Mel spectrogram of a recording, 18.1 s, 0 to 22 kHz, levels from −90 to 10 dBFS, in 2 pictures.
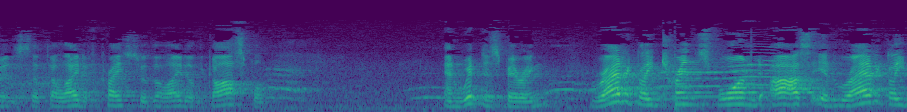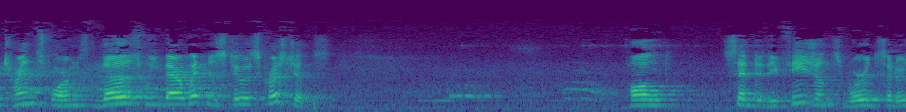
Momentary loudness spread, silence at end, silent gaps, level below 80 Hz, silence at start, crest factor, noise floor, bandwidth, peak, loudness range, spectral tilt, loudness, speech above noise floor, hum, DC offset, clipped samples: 21 LU; 0 s; none; -62 dBFS; 0 s; 24 dB; -52 dBFS; 11.5 kHz; -2 dBFS; 10 LU; -3.5 dB/octave; -25 LUFS; 27 dB; none; under 0.1%; under 0.1%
